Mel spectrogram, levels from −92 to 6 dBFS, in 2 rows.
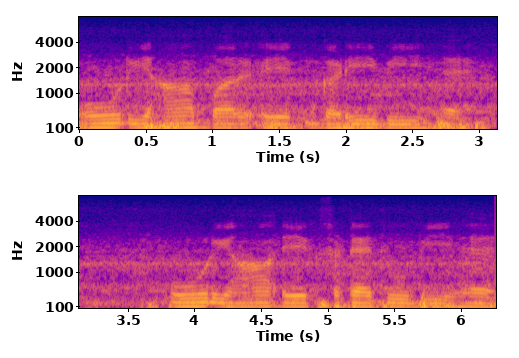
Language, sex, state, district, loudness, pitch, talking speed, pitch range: Hindi, male, Haryana, Jhajjar, -17 LUFS, 95 Hz, 125 wpm, 95-100 Hz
